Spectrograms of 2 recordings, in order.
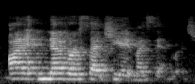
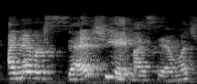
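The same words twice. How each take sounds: First: The stress is on "never". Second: The stress is on "said".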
